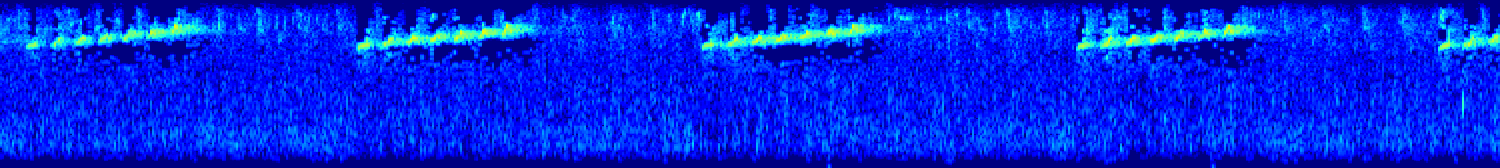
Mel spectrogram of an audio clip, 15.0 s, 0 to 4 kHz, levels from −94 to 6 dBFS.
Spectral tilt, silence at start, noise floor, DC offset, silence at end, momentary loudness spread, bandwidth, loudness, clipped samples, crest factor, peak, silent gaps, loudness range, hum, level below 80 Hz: 3.5 dB/octave; 0 s; -62 dBFS; under 0.1%; 0 s; 24 LU; 4 kHz; -36 LUFS; under 0.1%; 20 dB; -22 dBFS; none; 4 LU; none; under -90 dBFS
